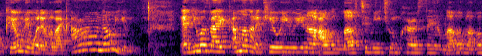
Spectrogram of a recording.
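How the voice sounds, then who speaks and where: A young woman casually telling personal stories to camera in a blunt, expressive, slangy way with plenty of swearing. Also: mid-range voice. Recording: echoey room, mic at a distance.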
